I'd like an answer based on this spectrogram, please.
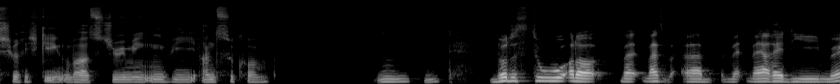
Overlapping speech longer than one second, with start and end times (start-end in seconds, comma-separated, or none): none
